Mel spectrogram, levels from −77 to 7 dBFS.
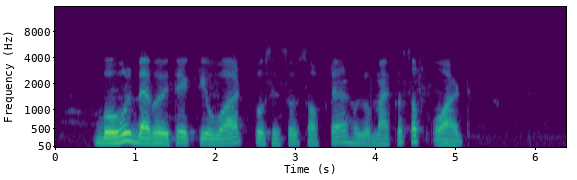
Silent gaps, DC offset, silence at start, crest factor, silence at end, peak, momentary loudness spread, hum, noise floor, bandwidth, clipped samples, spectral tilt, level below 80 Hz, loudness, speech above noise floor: none; under 0.1%; 0.5 s; 18 dB; 1.3 s; -8 dBFS; 15 LU; none; -71 dBFS; 5 kHz; under 0.1%; -10.5 dB/octave; -62 dBFS; -25 LUFS; 47 dB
